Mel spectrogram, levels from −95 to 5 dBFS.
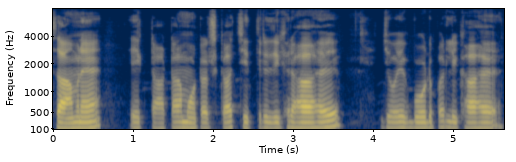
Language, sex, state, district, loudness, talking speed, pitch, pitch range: Hindi, male, Jharkhand, Deoghar, -20 LUFS, 160 wpm, 130 Hz, 125-130 Hz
